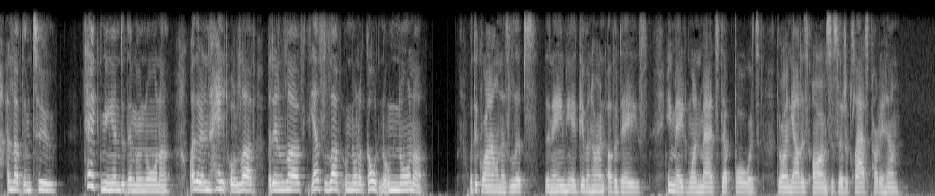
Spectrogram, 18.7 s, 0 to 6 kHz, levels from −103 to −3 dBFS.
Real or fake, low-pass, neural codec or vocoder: real; 5.4 kHz; none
